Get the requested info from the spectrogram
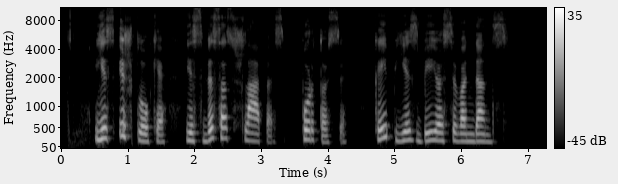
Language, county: Lithuanian, Utena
